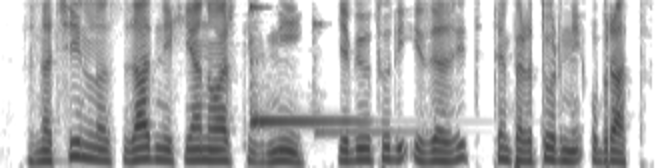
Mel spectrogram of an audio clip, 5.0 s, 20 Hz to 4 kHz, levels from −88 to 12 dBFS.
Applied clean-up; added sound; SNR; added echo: classical method spectral subtraction.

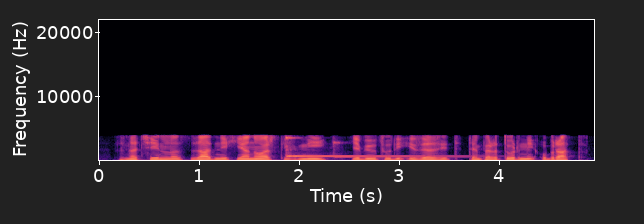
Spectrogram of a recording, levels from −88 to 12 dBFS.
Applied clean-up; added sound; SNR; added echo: none; Doorbell; 9 dB; none.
